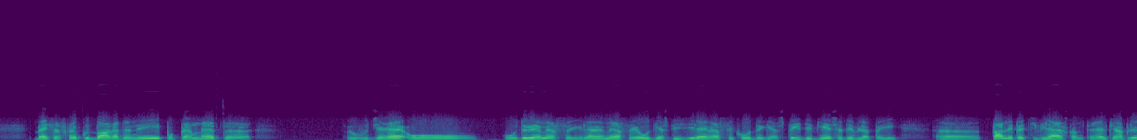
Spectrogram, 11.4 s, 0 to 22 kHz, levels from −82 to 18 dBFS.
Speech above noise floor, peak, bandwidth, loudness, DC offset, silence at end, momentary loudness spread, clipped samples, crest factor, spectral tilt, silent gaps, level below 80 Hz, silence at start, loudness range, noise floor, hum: 49 dB; -2 dBFS; 4 kHz; -20 LUFS; under 0.1%; 0 s; 12 LU; under 0.1%; 18 dB; -9.5 dB/octave; none; -70 dBFS; 0.35 s; 3 LU; -68 dBFS; none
